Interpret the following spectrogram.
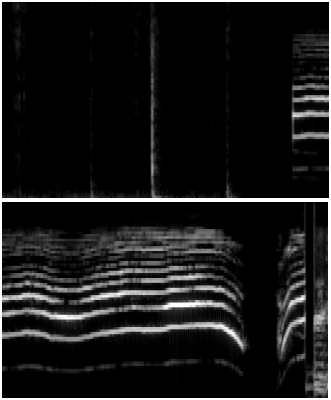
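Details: A cat gives one long, steady, drawn-out meow lasting about three and a half seconds, holding its pitch before sliding downward at the end. It follows faint knocks and murmuring, and a brief cry comes after.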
